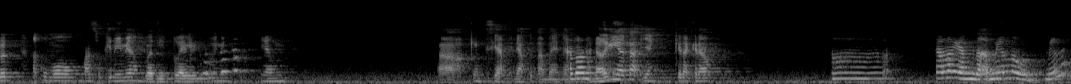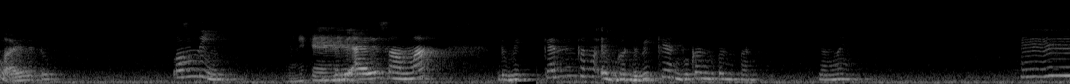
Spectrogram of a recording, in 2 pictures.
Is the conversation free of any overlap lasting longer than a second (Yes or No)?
Yes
